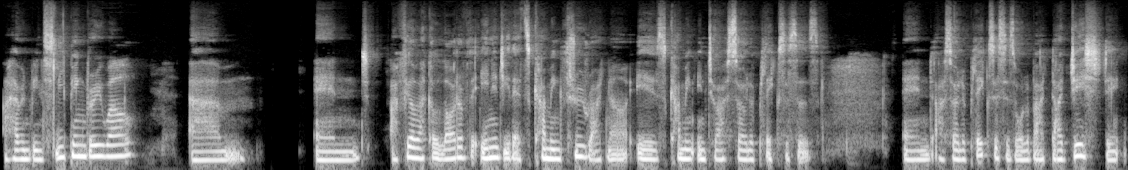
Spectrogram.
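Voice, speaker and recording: A middle-aged woman with a New Zealand accent and a slight lisp, talking in a soft, half-whispered way about spiritual messages and slowing down on key phrases. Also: deep voice, gravelly, husky. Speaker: spiritual channeler. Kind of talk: casual spiritual vlog talk.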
